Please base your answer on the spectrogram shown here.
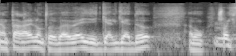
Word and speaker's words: Gal Gadot: parallèle entre Huawei et Gal Gadot. Ah bon, je crois qu'il faut prononcer le T d'ailleurs. Elle prononce le T en israélien.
